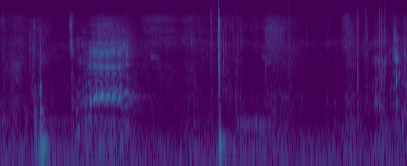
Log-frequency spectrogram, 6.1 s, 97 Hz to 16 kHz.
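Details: Mini goats on a homemade farm, August 25; a short, quavering bleat near the start, followed by sharp knocking or chopping sounds and quiet outdoor background.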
